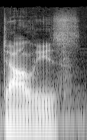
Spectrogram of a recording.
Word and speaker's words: Dalí: Dalí Museum.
